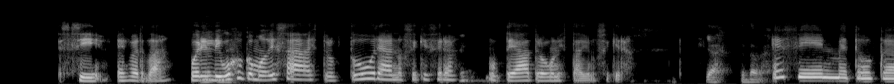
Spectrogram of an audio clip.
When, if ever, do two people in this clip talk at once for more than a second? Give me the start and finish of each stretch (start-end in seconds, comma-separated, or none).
none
